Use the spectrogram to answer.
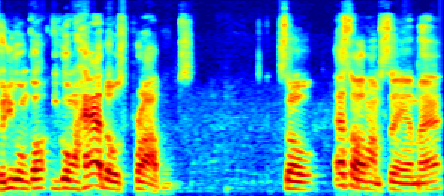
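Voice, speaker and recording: Using an ordinary speaking voice, a man with a fairly high pitch talks at a moderate pace with ordinary pitch variation. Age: 40s. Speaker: caller. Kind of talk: heated debate.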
